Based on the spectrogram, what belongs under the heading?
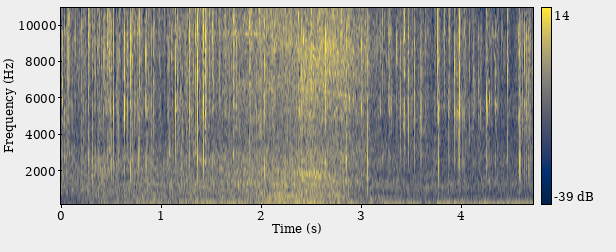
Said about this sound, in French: Alors, c'est pas un grand incendie. C'est juste le bruit de l'Amazonie qui brûle. Inexorablement, le feu qui avance et qui progresse. Oula, je recule parce que ça redouble d'intensité.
